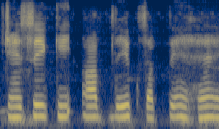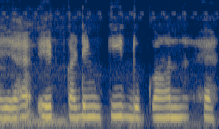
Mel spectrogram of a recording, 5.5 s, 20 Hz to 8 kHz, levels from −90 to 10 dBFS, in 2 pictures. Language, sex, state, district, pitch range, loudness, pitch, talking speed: Hindi, male, Madhya Pradesh, Bhopal, 205-220 Hz, -18 LUFS, 210 Hz, 130 wpm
